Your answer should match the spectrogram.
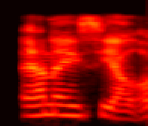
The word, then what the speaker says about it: NaCl: NACL. Okay, so you just have the individual letters.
